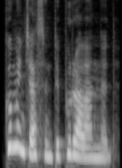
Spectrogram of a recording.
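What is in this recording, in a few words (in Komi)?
кымын часын тi пыраланныд, Komi, female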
